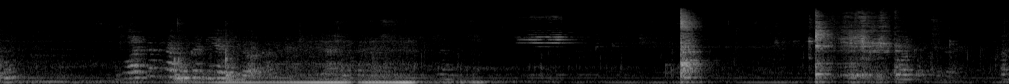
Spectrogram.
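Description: A metal lid clanks and scrapes onto a cooking pot holding a simmering curry of tengra fish with cauliflower and potato, giving several sharp clatters amid stirring noises while someone talks.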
